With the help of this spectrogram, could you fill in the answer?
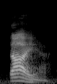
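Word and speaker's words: Dauja: D A U J A. Yeah, I'm just struggling with cursive, I think. Dia J is silent.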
